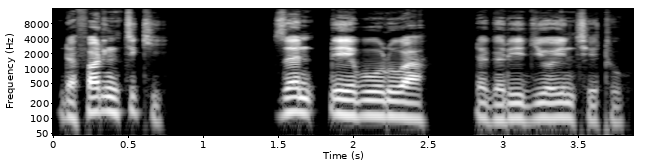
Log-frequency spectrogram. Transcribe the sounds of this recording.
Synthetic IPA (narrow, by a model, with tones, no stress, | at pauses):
da˨ɸɐ˦ɾɪ˦nt͡ʃɪ˦kʲiː˨ | zɐ˦˨nɗeː˦boː˦ɽʊ˦waː˦ | dɐ˨ɡa˨ɽeː˦d͡ʒɪ˦joː˦jɪ˦nt͡ʃeː˨toː˦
